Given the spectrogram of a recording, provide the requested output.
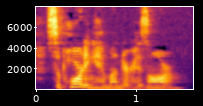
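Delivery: plain reading voice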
